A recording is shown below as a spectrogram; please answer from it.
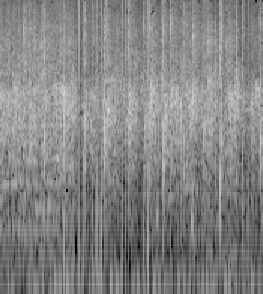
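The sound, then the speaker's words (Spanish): Dense, steady applause from a group at a LAN party gathering in Murcia, greeting a table companion during introductions; rapid overlapping claps fill the whole clip at an even, fairly loud level, with voices faintly mixed in. “el señor Juancar, por favor, un aplauso para él.”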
